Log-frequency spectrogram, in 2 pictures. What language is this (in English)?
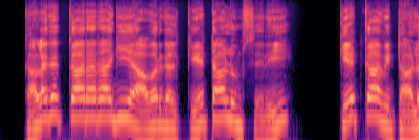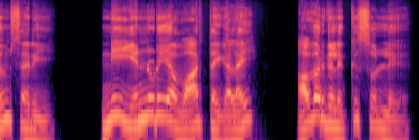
Tamil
